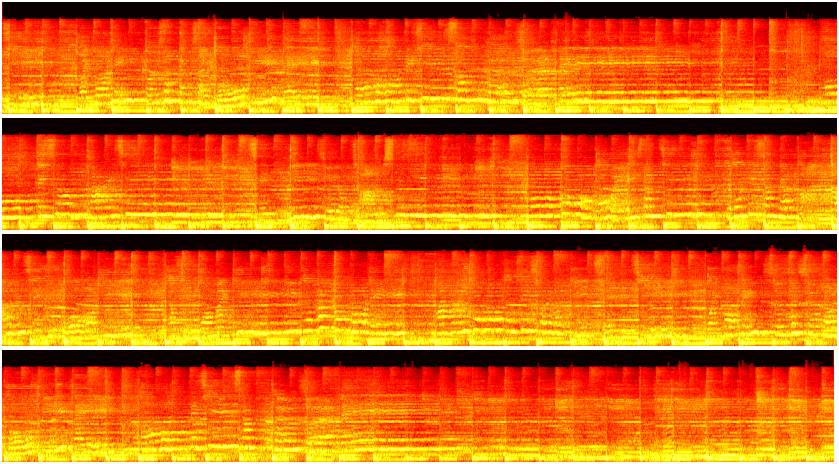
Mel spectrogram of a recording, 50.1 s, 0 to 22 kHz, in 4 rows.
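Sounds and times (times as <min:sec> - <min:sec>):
woman singing into a microphone: 0:00.0 - 0:11.2, 0:12.2 - 0:45.1
pop accompaniment with steady beat: 0:00.0 - 0:50.0.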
